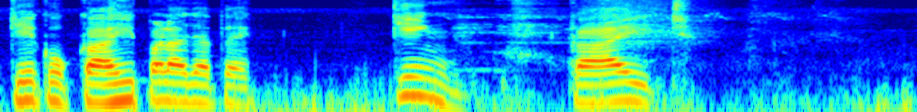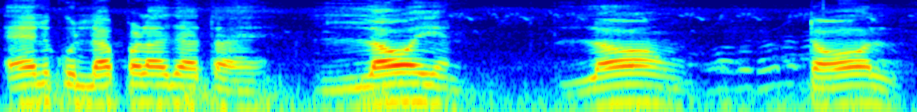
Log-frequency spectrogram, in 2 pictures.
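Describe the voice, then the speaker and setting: A man's voice: a little high, flat delivery, darkish tone. A man with an Indian Hindi accent teaching English letter sounds, repeating example words one by one. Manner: slow, drawn-out word-by-word pronunciation drills. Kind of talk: spoken phonics lesson.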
